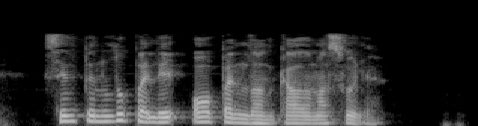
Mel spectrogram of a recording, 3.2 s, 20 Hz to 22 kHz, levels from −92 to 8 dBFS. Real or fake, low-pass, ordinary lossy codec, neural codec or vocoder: fake; 7.2 kHz; MP3, 48 kbps; codec, 16 kHz, 8 kbps, FunCodec, trained on LibriTTS, 25 frames a second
